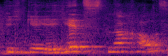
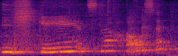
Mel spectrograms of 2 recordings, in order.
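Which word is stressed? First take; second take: jetzt; Ich. First: The stress is on "jetzt". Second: The stress is on "Ich".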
